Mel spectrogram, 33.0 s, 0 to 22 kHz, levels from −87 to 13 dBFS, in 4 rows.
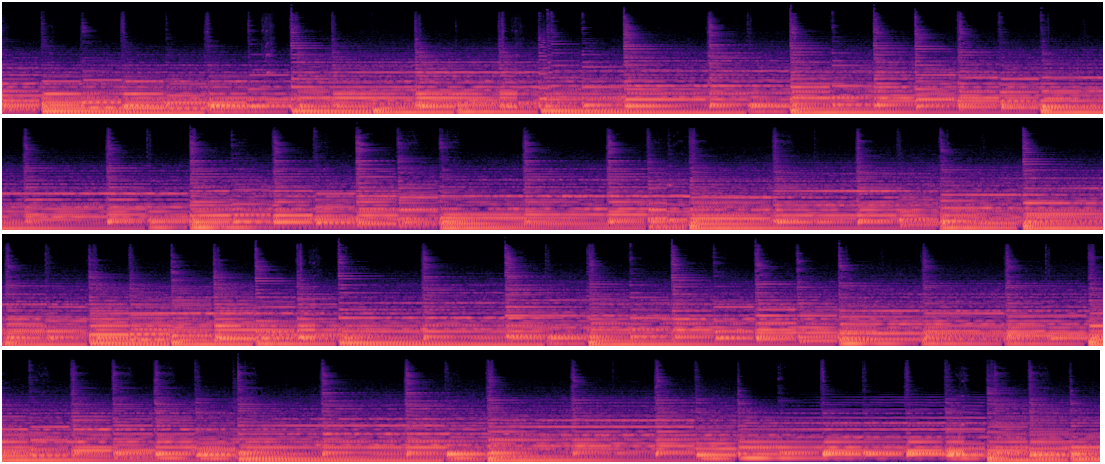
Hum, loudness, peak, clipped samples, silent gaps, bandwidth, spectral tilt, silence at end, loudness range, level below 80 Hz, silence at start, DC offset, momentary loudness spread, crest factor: none; -20 LUFS; -2 dBFS; under 0.1%; none; 14 kHz; -8 dB/octave; 0 s; 2 LU; -26 dBFS; 0 s; under 0.1%; 5 LU; 16 dB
